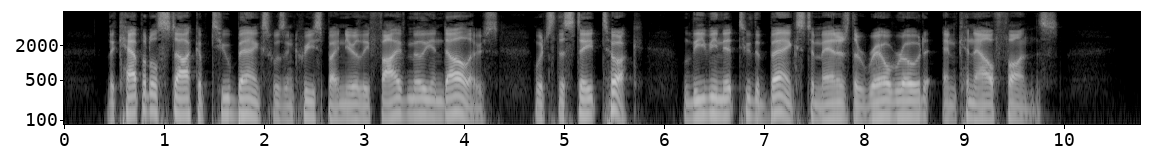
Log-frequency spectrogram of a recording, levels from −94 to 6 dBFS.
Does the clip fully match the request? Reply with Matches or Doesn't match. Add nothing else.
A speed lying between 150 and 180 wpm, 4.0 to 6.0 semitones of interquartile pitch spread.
Matches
